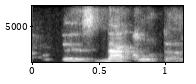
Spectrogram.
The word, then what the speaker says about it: Nakota: The language is all the same basically, but they pronounce like lot instead of the L, they have a D. It's Dakota. Same with Nakota, you know.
